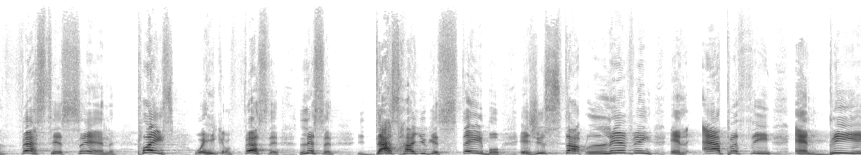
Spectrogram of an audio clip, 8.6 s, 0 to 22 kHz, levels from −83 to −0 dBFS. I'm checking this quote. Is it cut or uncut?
cut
